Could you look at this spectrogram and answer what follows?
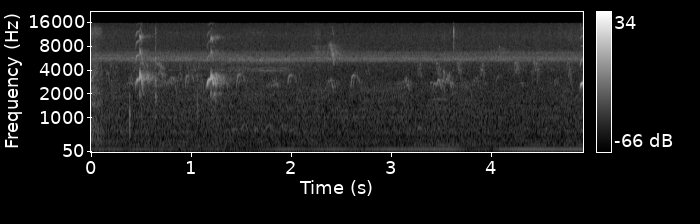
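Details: A blue-cheeked bee-eater at lunch time gives a few short, bright, rolling calls at irregular intervals over a steady background hum and a high whine.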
